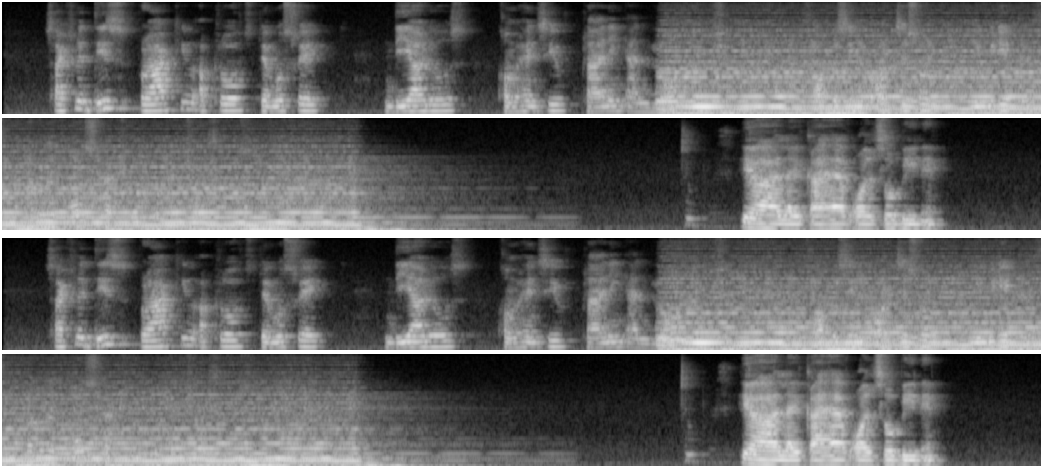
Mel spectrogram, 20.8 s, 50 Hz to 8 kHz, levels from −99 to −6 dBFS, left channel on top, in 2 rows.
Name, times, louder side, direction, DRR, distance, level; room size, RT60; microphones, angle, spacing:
voice 1, 0.5-3.2 3.8-4.6 5.0-7.3 8.1-12.9, left 1 dB, 40° left, -2 dB, 0.8 m, -30 dB
sound 1, 6.5-15.0, equal, 25° left, 1.3 m, -22 dB
voice 2, 17.8-19.7, right 2 dB, 40° right, 4 dB, 0.5 m, -20 dB
3.0 x 2.3 x 2.4 m, 0.30 s
head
